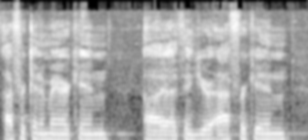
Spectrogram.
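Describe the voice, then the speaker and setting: A man's voice: mid-range voice, completely flat delivery, normal speed, warm tone. A young man, a student in a lecture hall, hesitantly guessing with a handheld mic. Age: young adult.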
